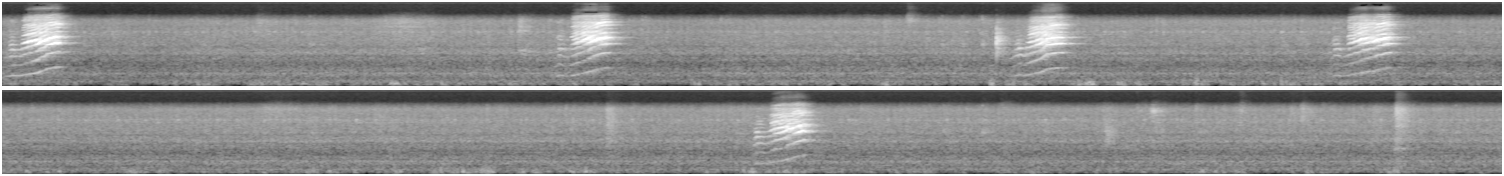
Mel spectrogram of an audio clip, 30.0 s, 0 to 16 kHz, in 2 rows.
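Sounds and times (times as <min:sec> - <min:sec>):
parakeet rising calls: 0:00.0 - 0:00.8, 0:05.5 - 0:06.4, 0:09.9 - 0:11.0, 0:13.2 - 0:14.2, 0:22.4 - 0:23.4.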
